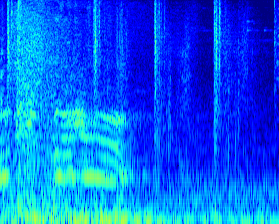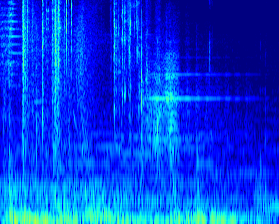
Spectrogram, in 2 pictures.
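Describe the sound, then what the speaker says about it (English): Sci-fi firearms going off in Starfield, a rapid string of sharp bursts and booms with metallic mechanical clanks, loud and close, under a mix of other game sounds. "Opening fire!"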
